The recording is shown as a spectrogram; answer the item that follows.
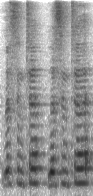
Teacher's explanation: the N can cancel the t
